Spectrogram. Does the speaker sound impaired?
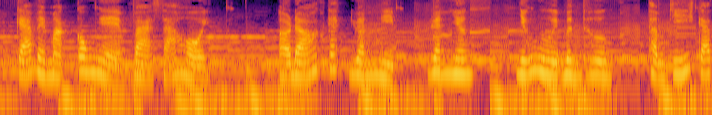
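No.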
